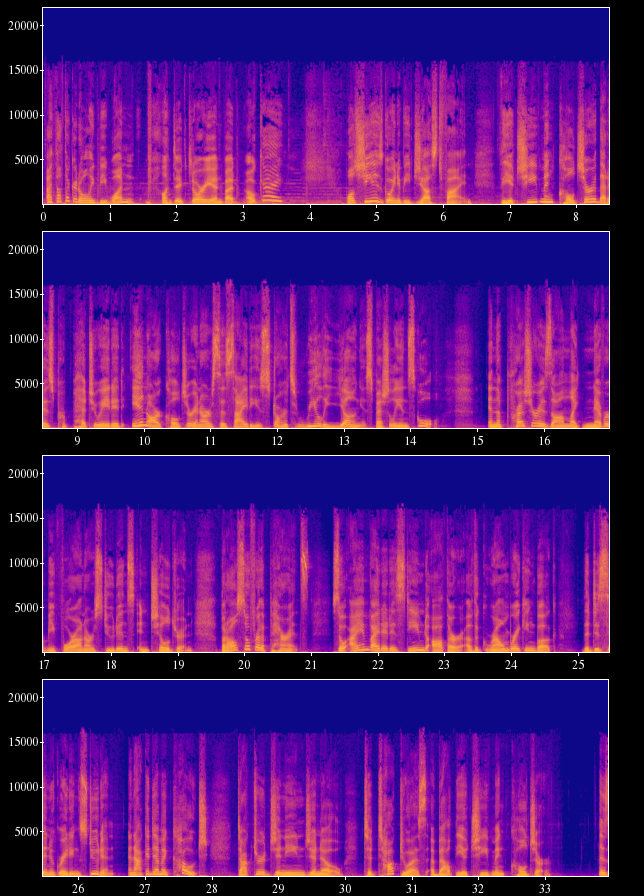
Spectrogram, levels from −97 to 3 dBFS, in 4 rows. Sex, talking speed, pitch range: female, 145 wpm, 165-230 Hz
